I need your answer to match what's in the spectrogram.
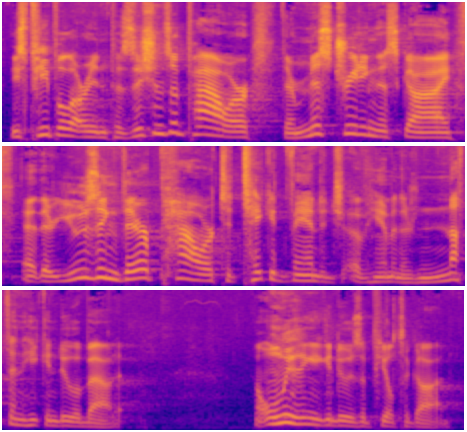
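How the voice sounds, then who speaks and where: Guy preaching a sermon, chatty and animated, kinda high voice, long church echo. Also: brisk. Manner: animated, conversational preaching with restarts and rhetorical "right?". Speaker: pastor. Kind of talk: expository sermon.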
